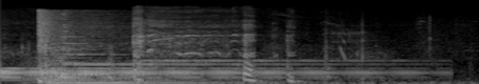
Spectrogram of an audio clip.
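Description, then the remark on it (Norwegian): A short, loud radio jingle for the garage show on Radio Revolt: a sustained chord of steady tones with a few sharp percussive hits and a brief whinny-like flourish, fading out after a couple of seconds with no voices. “Og så hørte du eh, en kul en i garra-jingle.”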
